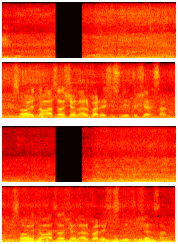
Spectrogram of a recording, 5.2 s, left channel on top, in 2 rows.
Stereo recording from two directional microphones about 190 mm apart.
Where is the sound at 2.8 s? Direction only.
5° right (ahead or behind).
